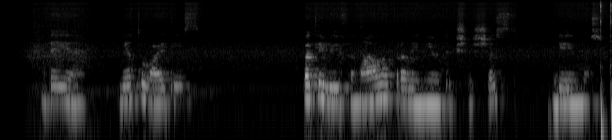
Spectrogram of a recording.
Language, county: Lithuanian, Marijampolė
